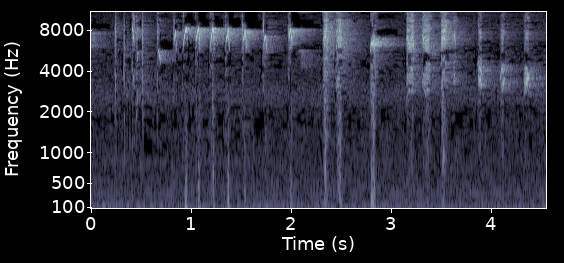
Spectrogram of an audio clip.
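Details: Brown-throated sunbird song as a tutor recording for cage birds: a rapid chattering run of high metallic notes, then spaced sharp chips repeated at short intervals.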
